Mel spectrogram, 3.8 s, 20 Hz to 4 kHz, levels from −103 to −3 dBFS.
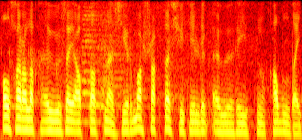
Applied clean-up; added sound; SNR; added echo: none; none; none; none.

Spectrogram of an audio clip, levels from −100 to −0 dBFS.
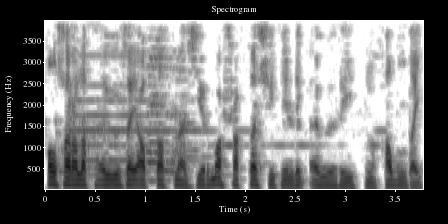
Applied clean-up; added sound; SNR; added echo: classical method Wiener filter.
